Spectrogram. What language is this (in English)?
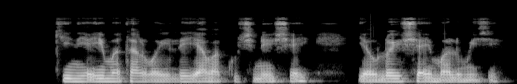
Pashto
